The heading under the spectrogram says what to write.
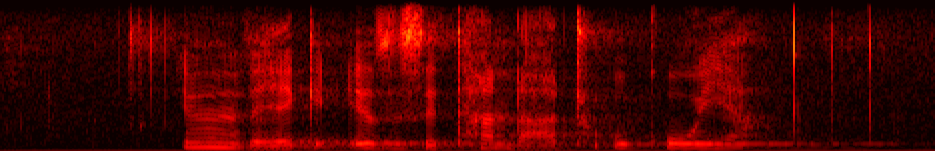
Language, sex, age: South Ndebele, female, 21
